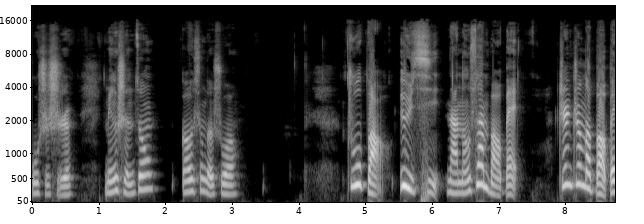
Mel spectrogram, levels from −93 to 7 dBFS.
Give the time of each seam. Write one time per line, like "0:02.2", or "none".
none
